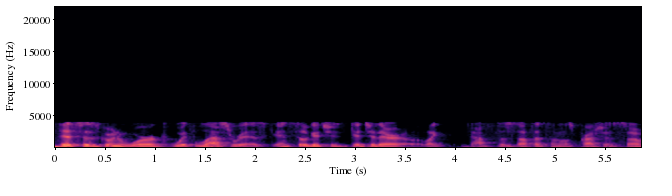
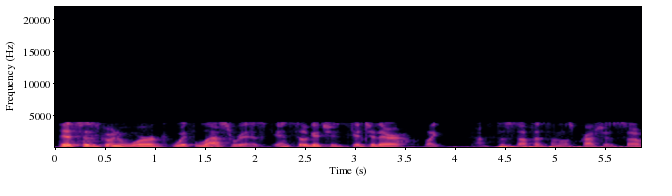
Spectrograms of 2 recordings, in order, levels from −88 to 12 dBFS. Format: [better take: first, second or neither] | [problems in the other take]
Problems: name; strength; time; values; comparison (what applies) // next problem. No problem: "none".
first | noise reduction (neural mask model DeepFilterNet 3)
